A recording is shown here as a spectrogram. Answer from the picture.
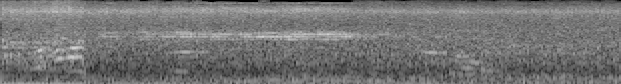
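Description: Steady low rumble of street traffic with faint indistinct chatter; the rumble eases a little about a third of a second in.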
